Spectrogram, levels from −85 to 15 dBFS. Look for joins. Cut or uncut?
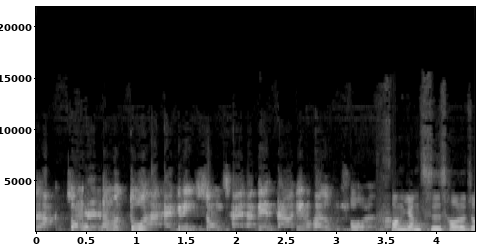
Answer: cut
